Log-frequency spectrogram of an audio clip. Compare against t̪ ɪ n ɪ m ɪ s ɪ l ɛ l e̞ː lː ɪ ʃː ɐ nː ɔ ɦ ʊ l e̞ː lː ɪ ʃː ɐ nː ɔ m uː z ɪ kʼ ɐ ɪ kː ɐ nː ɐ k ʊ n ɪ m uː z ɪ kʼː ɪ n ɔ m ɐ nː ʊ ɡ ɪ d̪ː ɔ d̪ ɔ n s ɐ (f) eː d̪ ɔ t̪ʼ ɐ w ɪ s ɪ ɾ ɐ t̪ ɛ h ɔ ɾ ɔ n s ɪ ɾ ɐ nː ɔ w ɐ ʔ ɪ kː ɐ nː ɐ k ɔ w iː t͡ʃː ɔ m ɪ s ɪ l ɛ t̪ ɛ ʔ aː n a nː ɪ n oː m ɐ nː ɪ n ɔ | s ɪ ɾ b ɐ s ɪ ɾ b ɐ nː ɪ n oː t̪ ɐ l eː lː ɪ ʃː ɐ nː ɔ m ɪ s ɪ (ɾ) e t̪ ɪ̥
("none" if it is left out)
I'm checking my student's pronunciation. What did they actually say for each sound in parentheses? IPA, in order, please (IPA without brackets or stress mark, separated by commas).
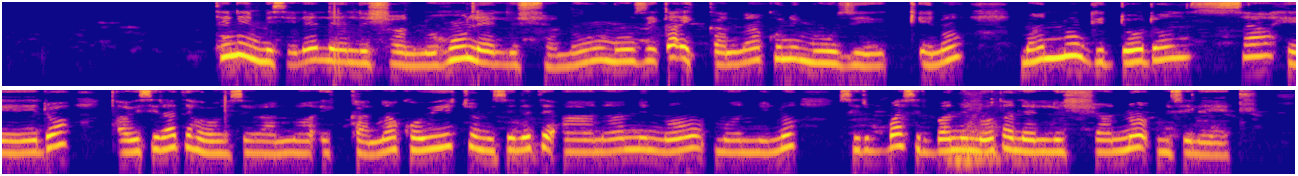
h, l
